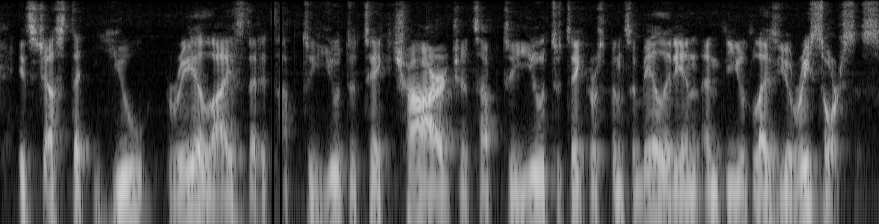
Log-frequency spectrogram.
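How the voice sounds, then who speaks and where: With a Russian accent, a man speaks at a fairly quick pace with hardly any pauses, a medium pitch, ordinary pitch variation, and a bright, sharp tone in a dry, close sound with no echo. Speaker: doctor and wellness show host. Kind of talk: talk show interview.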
